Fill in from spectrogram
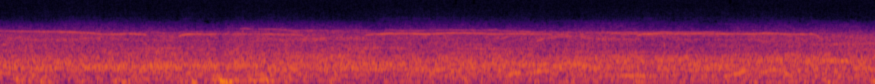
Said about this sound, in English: And there is the buzzer ending the first half of play. Listen to the crowd.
